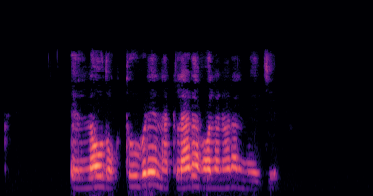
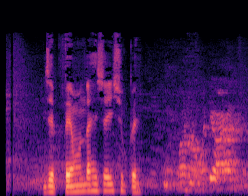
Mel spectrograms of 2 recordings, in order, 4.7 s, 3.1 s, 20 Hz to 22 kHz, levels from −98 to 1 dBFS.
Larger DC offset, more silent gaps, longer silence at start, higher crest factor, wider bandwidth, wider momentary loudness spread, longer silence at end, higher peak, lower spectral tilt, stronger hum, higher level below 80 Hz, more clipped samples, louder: neither; neither; first, 0.9 s vs 0.1 s; about the same, 20 dB vs 22 dB; second, 7.6 kHz vs 11 kHz; second, 15 LU vs 18 LU; first, 1.25 s vs 0 s; second, -12 dBFS vs -4 dBFS; second, -2 dB/octave vs -6 dB/octave; neither; second, -86 dBFS vs -70 dBFS; neither; second, -28 LUFS vs -25 LUFS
